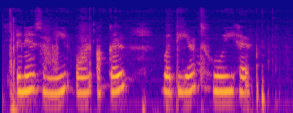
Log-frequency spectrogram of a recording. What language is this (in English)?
Urdu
